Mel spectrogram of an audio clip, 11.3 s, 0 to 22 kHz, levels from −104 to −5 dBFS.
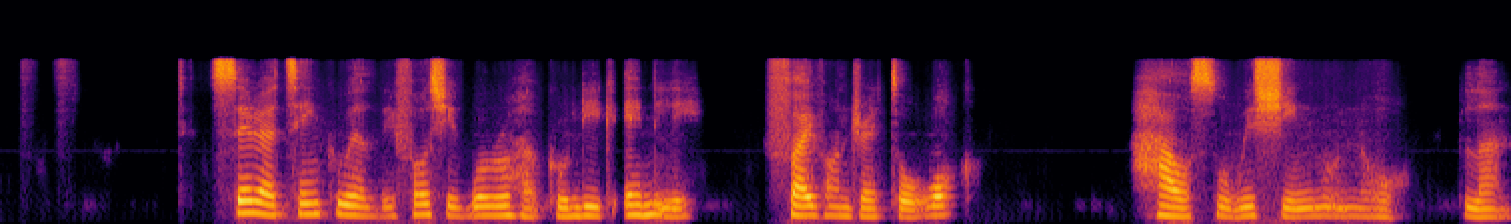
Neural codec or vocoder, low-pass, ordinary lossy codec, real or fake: codec, 16 kHz, 0.5 kbps, X-Codec, HuBERT features, trained on LibriSpeech; 7.2 kHz; none; fake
